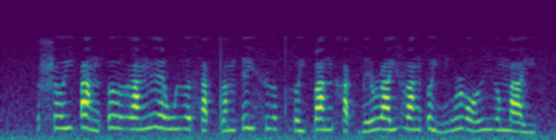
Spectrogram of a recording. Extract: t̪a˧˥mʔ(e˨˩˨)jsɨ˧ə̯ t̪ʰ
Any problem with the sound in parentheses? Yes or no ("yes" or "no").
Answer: yes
